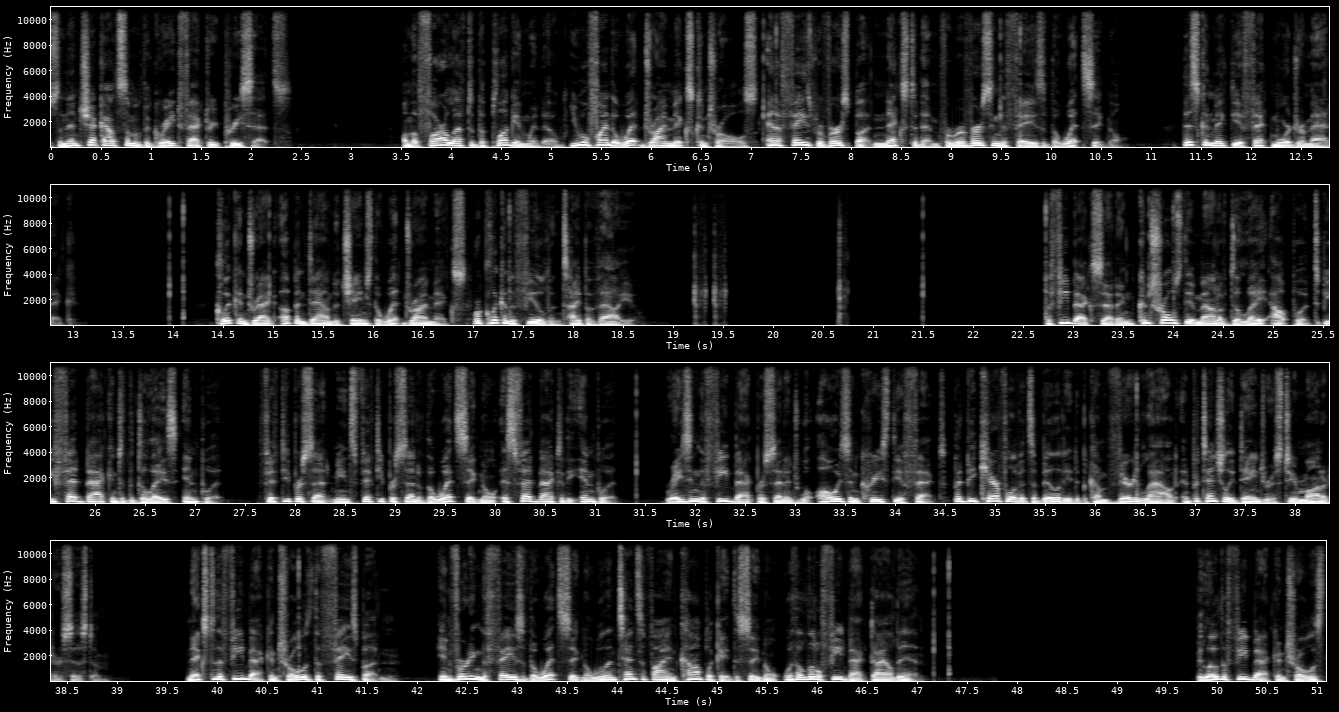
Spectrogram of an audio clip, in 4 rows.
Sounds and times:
Speech: 0.0s - 2.5s, 3.5s - 13.2s, 14.4s - 18.8s, 22.7s - 39.0s, 39.7s - 47.2s, 49.8s - 51.0s.

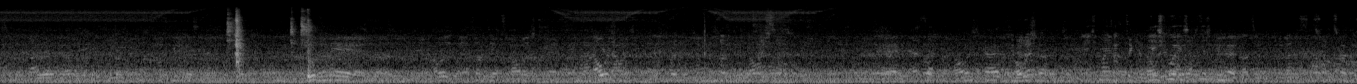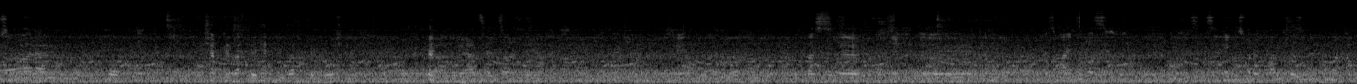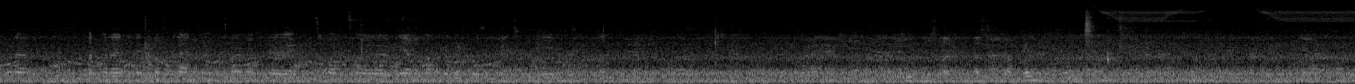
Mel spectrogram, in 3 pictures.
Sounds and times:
Speech: 0.0s - 40.6s.

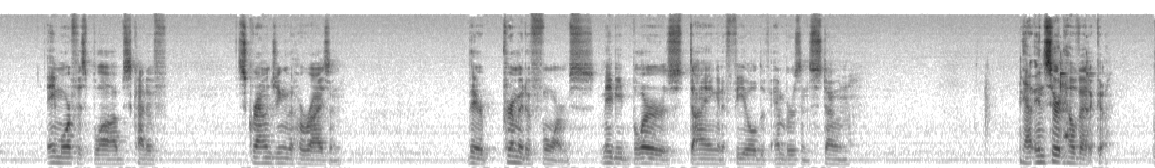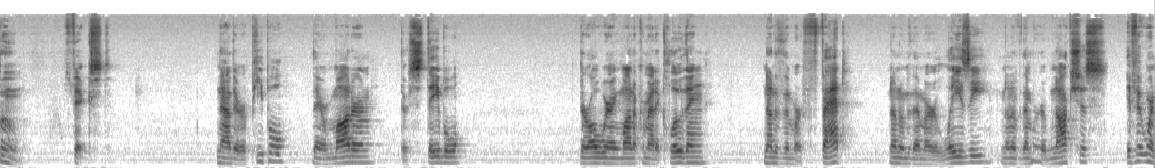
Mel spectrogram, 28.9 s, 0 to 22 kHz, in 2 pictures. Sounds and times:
Inside, small room: 0.0s - 28.8s
Speech: 0.6s - 2.2s, 3.0s - 4.4s, 5.9s - 10.8s, 12.8s - 15.9s, 17.2s - 20.3s, 21.7s - 23.4s, 24.0s - 28.8s.

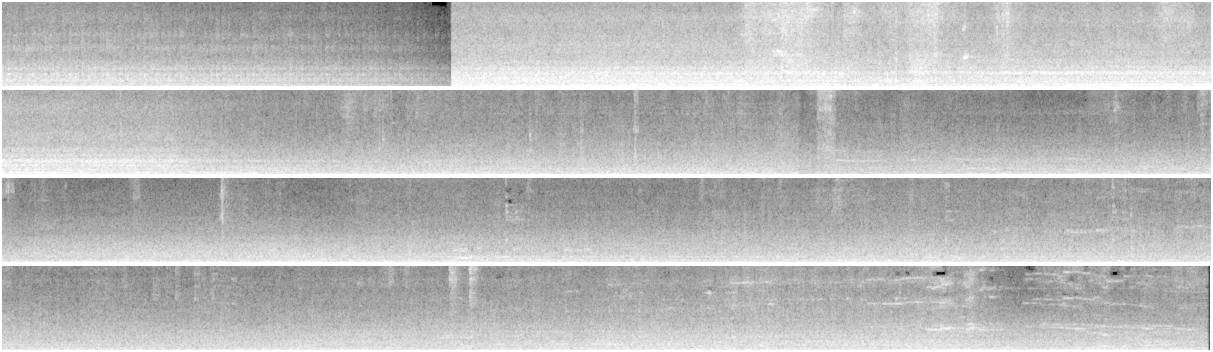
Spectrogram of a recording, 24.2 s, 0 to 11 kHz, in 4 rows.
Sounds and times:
Vehicle: 0.0s - 24.1s.

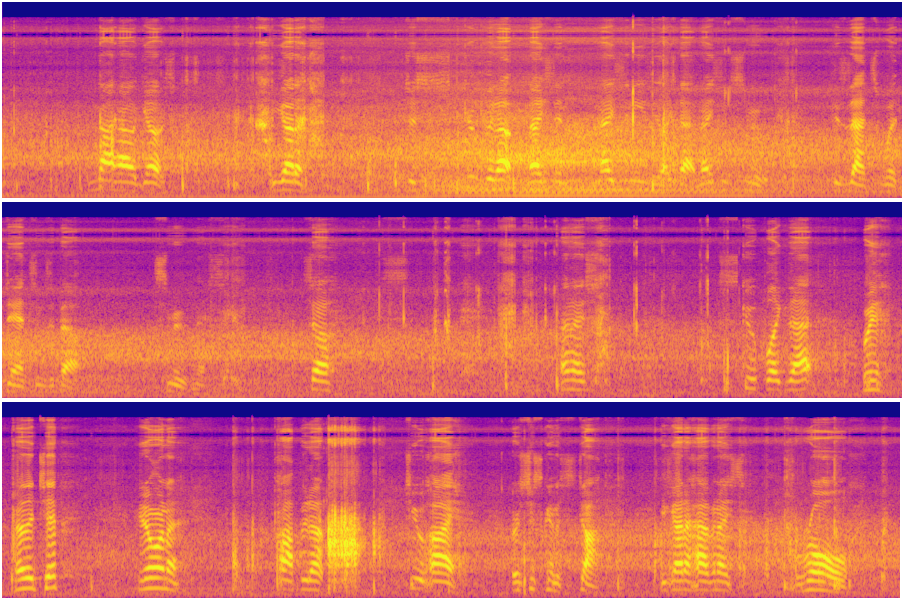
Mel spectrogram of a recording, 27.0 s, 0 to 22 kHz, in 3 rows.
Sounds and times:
Speech: 0.9s - 1.8s, 2.6s - 3.2s, 4.0s - 7.7s, 8.3s - 9.8s, 10.6s - 11.4s, 12.0s - 12.4s, 14.6s - 15.0s, 16.2s - 18.6s, 19.4s - 19.8s, 20.8s - 21.3s, 22.0s - 24.0s, 24.6s - 26.5s
Skateboard: 21.2s - 21.8s.

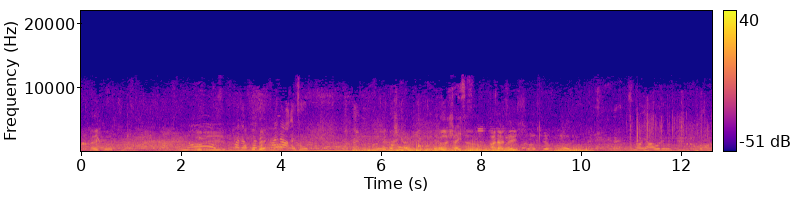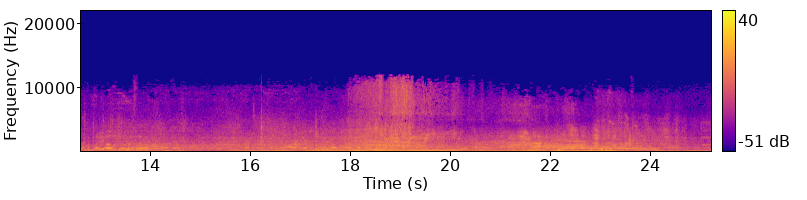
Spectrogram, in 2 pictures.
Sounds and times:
Race car, auto racing: 0.0s - 25.2s.

